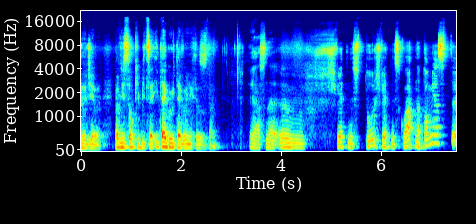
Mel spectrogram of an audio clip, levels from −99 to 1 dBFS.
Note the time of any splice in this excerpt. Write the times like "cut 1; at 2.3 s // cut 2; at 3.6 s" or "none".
none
